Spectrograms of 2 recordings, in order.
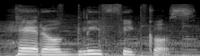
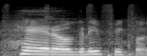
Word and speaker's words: jeroglíficos: Jeroglíficos. I thought the H goes silent. No, because it's written J. Oh, in Spanish it's written with a J. It's written J-E-R-O. Ah, that's G.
